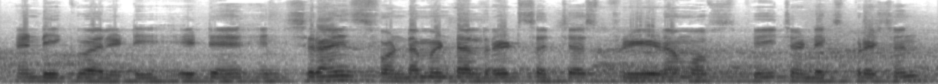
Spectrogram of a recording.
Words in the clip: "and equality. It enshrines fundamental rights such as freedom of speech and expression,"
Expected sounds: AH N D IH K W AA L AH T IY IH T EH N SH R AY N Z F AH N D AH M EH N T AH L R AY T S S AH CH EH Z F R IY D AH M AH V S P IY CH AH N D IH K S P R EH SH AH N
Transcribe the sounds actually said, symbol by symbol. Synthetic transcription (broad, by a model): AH N D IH K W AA L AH T IY IH T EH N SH R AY N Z F AH N D AH M EH N T AH L R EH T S S AH CH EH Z F R IY D AH M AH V S P IY CH AH N D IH K S P R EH SH AH N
